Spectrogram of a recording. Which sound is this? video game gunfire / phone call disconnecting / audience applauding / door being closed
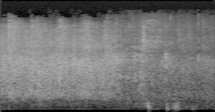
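audience applauding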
